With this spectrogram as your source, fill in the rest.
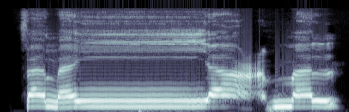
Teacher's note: এই মিম তাসদিদওয়ালা ইয়ার সাথে গুন্নার সহিত মিলাইয়া পড়ব, মাঝখানে জজমওয়ালা নুন বাদ পড়ে যাবে। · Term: ইদগামে বা গুন্নাহ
